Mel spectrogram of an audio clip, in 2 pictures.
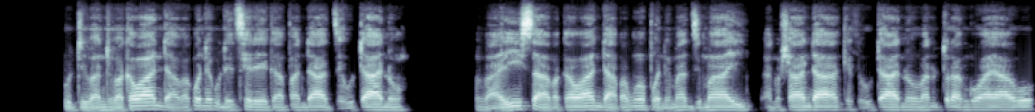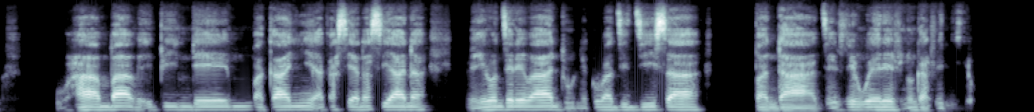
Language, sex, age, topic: Ndau, male, 36-49, health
